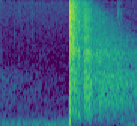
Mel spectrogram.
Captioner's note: pistol fires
